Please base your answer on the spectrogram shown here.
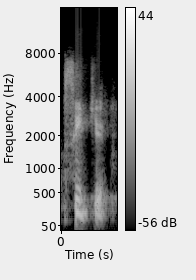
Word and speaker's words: psique: Entonces, a ese tipo de alma se le llama psique. Se escribe P-S-I-Q-U-E, psique.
